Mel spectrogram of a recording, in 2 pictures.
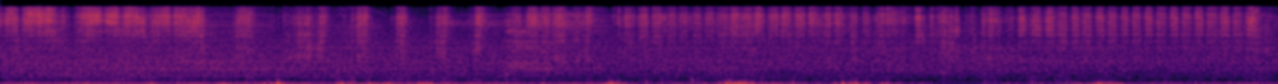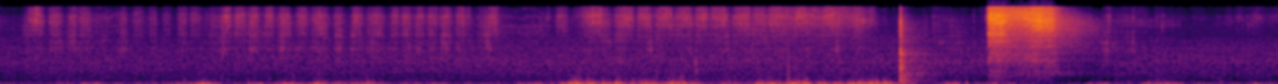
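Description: Fine sandpaper rubbed by hand over a repaired Sonic quarter panel, a continuous scratchy rasp with uneven back-and-forth strokes that grow louder and denser toward the end, no talking.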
